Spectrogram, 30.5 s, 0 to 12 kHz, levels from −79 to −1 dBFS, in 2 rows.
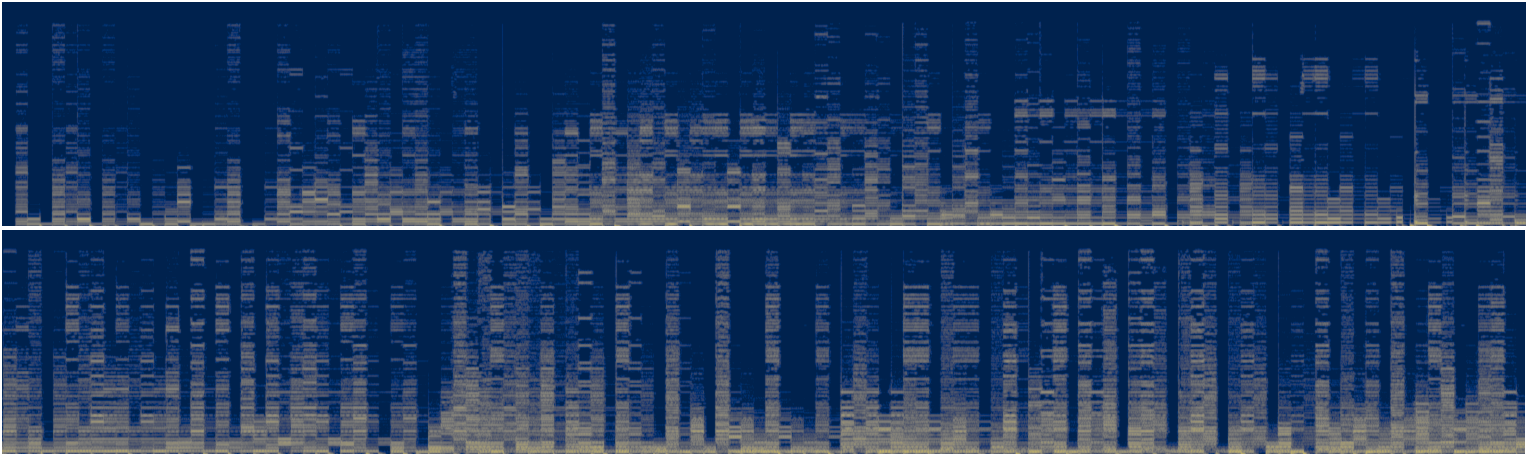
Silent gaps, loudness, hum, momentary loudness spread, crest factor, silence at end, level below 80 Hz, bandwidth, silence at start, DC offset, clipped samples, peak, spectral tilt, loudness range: none; -29 LUFS; none; 9 LU; 18 dB; 0 s; -42 dBFS; 11.5 kHz; 0.15 s; under 0.1%; under 0.1%; -10 dBFS; -5.5 dB/octave; 6 LU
